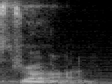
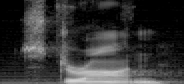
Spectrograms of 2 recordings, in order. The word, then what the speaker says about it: Strand: Present, and that's pronounced strong. Strawn. Strong. Yes.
